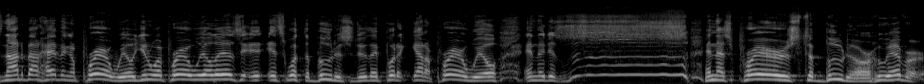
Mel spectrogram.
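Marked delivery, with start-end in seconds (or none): 5.2-6.9 high, slow whirring buzz; spinning whirr. Retold or imitated. Preacher mimicking a Buddhist prayer wheel, high drawn-out buzz.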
